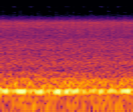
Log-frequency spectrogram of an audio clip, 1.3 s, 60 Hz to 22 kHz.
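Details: 1972 Pontiac Firebird Trans Am V8: deep, steady burble, even beat, no ticks or stumbles; owner thinks idle is a little low and might raise it. Normal idle.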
